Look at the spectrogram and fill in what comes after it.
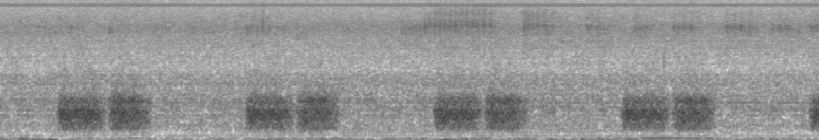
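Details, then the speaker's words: Tubular bronchial breath sounds without crackles, inspiration and expiration of nearly equal duration, heard over lung surrounding still-consolidated areas in pneumonia during resolution, reflecting restricted lung expansion. "fíjense cómo es un sonido tubular no hay estertores no hay crepitaciones notaran que la inspiración es más corta"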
